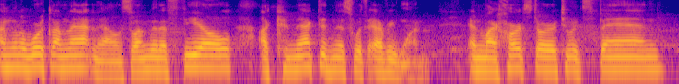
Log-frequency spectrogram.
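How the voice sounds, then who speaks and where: This man has an ordinary speaking voice at a fairly high pitch. He goes at a moderate pace with ordinary pitch variation. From Canada. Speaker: retreat participant sharing a personal healing story. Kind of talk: personal testimonial to an audience.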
